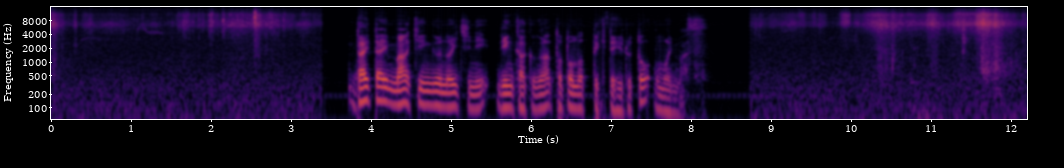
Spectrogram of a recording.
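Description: Leaves rustle as branches are pushed aside.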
